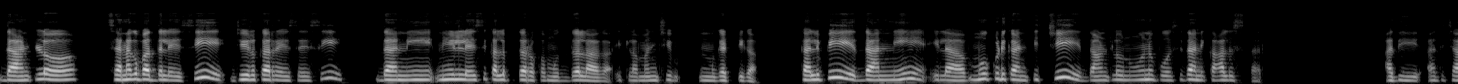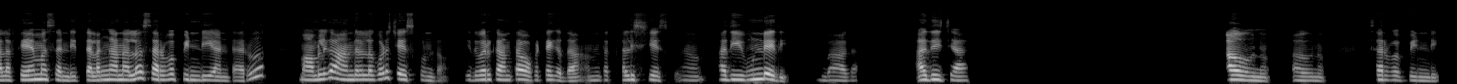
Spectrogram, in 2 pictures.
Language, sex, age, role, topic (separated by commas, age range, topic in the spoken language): Telugu, female, 40-44, guest, అమ్మ చేత వండిన వంటల గురించి మీకు గుర్తుండిపోయిన జ్ఞాపకాలు ఏమిటి?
